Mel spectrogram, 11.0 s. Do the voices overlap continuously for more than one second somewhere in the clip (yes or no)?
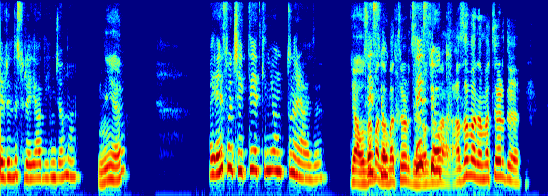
yes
